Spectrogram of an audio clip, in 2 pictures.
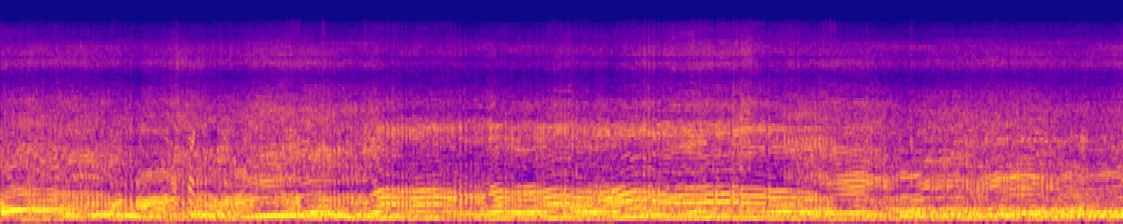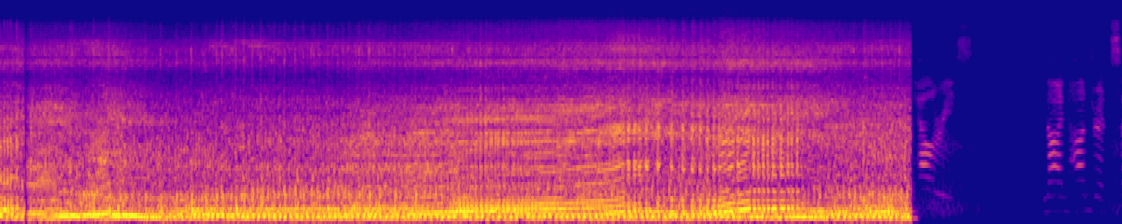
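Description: Several dirt bike engines revving hard, their pitch rising and falling as they pull through deep mud. The sound cuts off suddenly near the end.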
